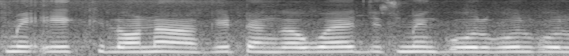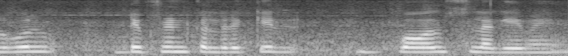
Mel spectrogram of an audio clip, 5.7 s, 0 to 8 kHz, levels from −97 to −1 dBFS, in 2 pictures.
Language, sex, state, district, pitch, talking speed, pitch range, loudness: Hindi, female, Uttar Pradesh, Lalitpur, 250 Hz, 200 wpm, 240-255 Hz, -14 LUFS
